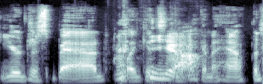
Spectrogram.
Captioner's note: laughs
